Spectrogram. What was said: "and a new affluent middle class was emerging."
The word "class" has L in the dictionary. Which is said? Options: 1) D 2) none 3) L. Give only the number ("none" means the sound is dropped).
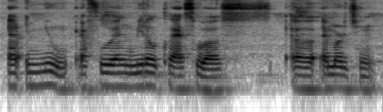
3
